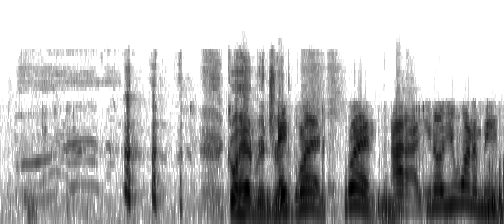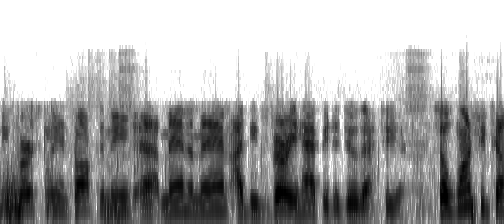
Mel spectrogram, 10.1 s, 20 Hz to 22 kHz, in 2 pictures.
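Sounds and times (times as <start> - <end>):
wheezy breathing into a phone microphone: 1.9 - 2.4, 9.1 - 9.4
speech: 2.3 - 10.0.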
